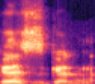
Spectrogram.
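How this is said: It is said in a grudging, dismissive tone. The result is not really acceptable. "you're saying it's not really good enough"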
